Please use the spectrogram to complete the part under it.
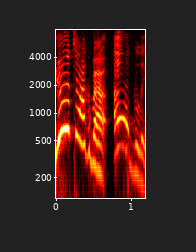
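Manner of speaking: high, loud, incredulous exclamation.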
